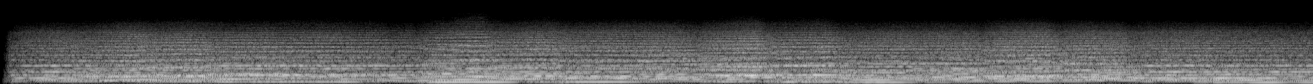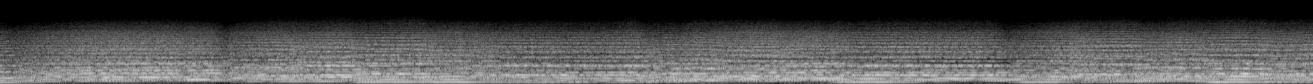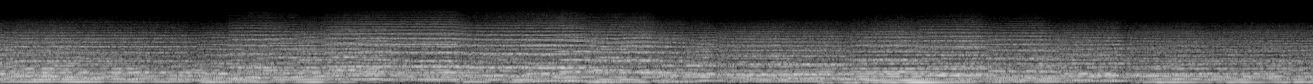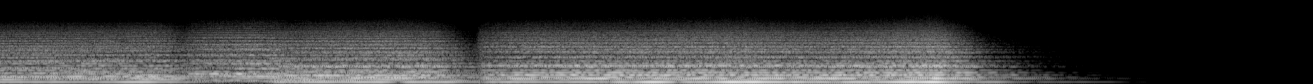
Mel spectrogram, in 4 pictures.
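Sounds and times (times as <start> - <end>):
string ensemble: 0.0 - 49.9.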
